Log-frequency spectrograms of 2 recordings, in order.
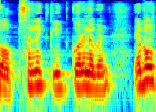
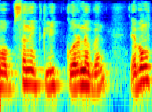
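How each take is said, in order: Both takes have the same delivery.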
